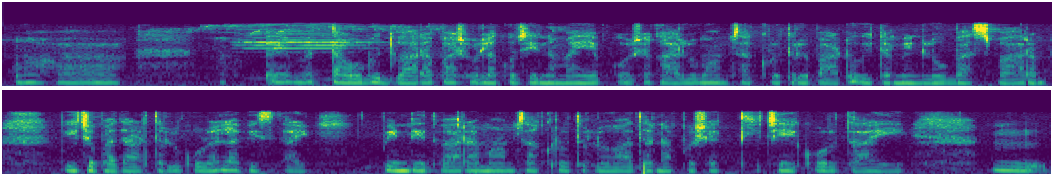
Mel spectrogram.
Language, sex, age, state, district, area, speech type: Telugu, female, 30-45, Telangana, Mancherial, rural, spontaneous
